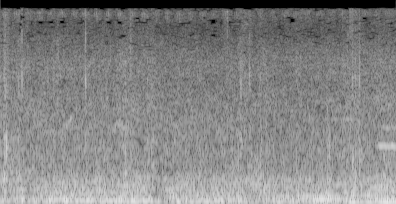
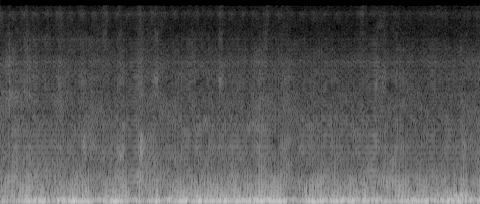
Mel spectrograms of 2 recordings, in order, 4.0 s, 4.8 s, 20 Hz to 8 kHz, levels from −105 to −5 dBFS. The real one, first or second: first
